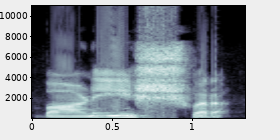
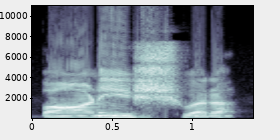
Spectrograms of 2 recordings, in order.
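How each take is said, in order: Both takes have the same delivery.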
